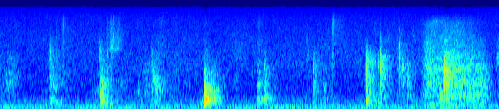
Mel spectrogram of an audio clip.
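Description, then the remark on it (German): A drawer slides open, followed by a run of light clattering knocks and rummaging as objects are shifted around inside while someone searches for an electric razor, with no one talking. “Hier in der Schublade vielleicht. Nein, da ist er nicht.”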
